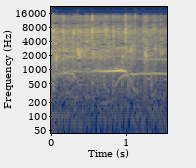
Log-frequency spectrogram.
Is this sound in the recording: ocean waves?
no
